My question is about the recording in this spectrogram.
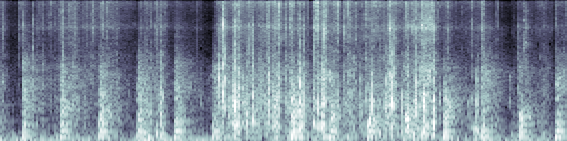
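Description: Plastic bags crinkling as they are handled: light, scattered rustles at first, then dense, continuous crinkling from about two seconds in, easing off near the end.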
